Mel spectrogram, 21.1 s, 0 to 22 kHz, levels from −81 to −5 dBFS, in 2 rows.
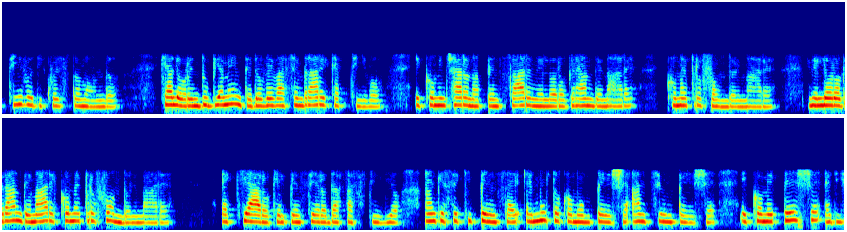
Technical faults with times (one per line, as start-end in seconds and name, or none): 0.00-21.07 G.729 codec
